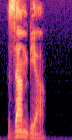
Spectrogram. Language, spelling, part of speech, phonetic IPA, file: Polish, Zambia, proper noun, [ˈzãmbʲja], Pl-Zambia.ogg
